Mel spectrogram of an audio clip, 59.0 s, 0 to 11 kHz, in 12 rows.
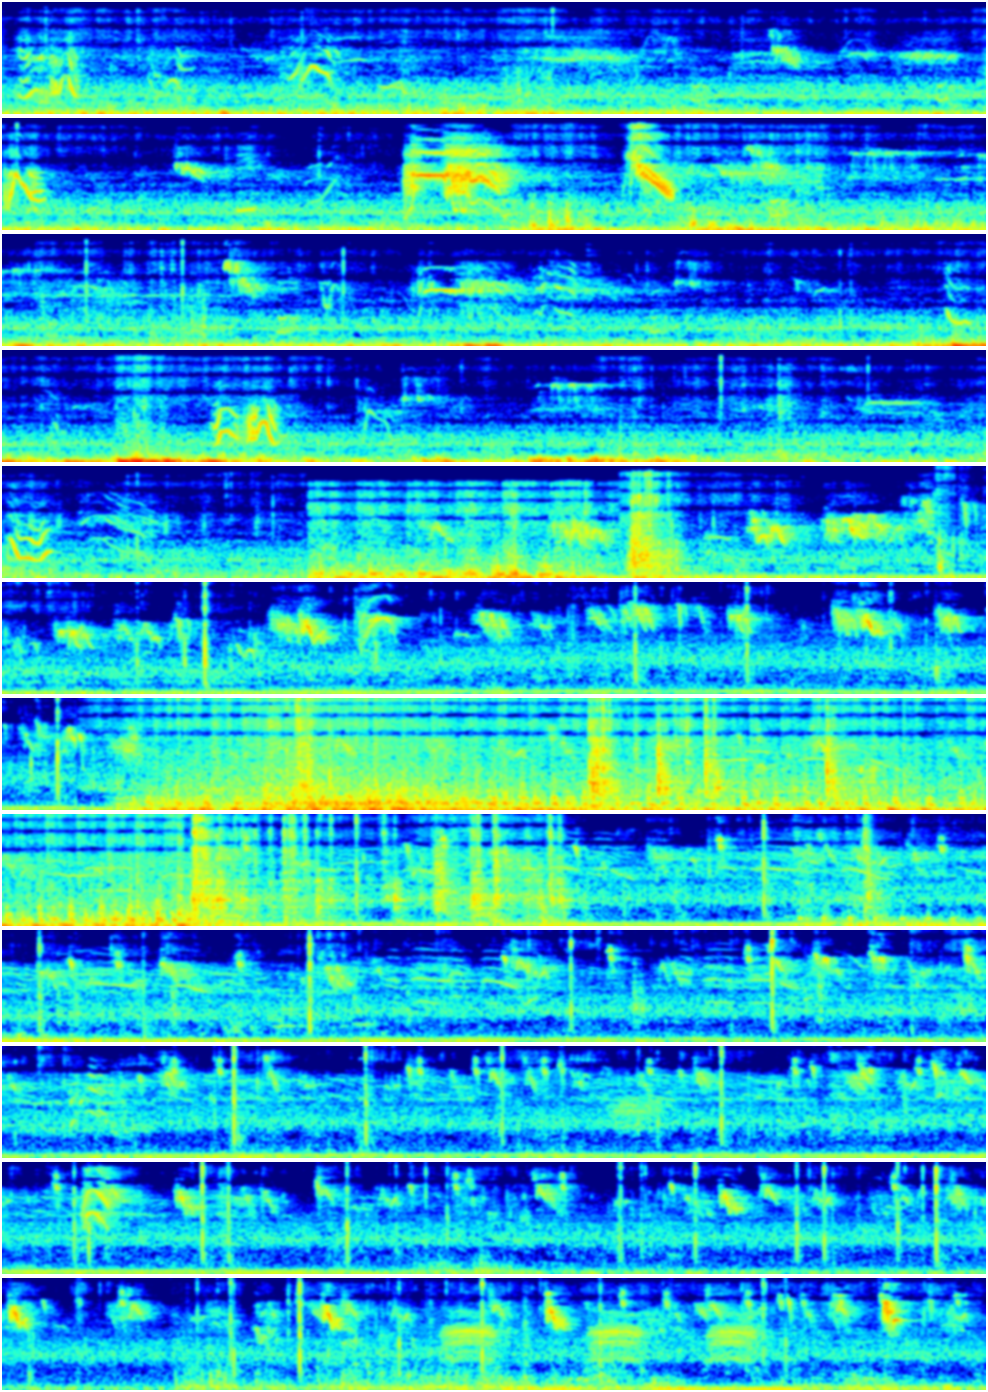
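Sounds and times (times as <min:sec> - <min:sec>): small birds chirping: 0:00.0 - 0:59.0
flapping rustling noise: 0:21.1 - 0:23.2, 0:30.0 - 0:37.3.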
